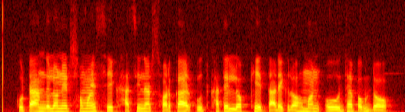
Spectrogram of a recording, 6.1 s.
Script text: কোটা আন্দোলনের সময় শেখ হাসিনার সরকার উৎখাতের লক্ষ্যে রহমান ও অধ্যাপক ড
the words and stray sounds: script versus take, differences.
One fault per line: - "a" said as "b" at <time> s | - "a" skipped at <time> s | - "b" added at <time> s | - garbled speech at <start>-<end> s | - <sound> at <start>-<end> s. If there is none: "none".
- "তারেক" added at 4.0 s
